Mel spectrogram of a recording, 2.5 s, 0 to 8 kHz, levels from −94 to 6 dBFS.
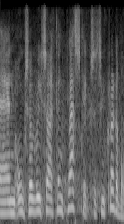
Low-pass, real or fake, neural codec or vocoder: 7.2 kHz; fake; codec, 16 kHz, 4 kbps, FreqCodec, smaller model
